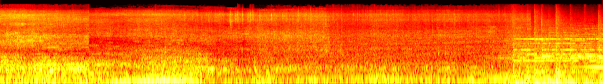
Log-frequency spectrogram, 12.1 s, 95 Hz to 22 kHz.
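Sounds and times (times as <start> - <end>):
truck diesel engine driving by: 0.0 - 12.0.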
